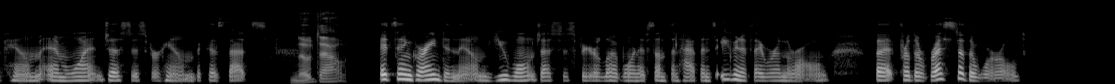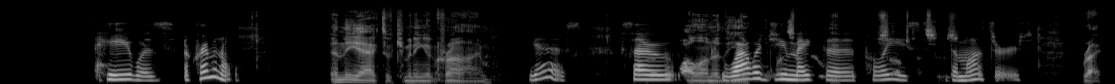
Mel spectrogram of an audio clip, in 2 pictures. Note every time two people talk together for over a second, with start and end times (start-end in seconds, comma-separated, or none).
18.4-20.7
